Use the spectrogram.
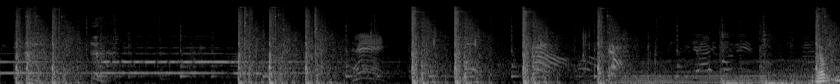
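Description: Gunfire in the video game Uncharted: Drake's Fortune, with sharp bursts of shots in several separate volleys, heard under excited talk from players.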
